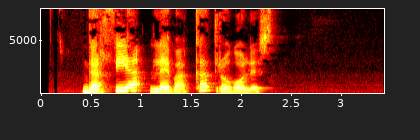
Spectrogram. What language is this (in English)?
Galician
